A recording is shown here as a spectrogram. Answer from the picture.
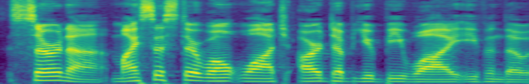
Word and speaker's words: RWBY: like no it's not is it the rwby or ruby or i don't know you do pronounce it ruby but edgar how did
